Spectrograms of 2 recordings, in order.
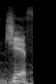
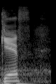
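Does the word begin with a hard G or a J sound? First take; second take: J sound; hard G. First: It begins with a soft J sound. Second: It begins with a hard G sound. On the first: The speaker calls it wrong. "not GIF. It's not a peanut butter" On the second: The speaker calls it right. "I'm glad Mike said GIF"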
